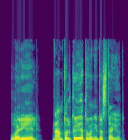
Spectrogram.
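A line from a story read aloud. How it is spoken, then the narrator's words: Irritated. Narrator (Russian): Дреймер сказал раздраженно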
